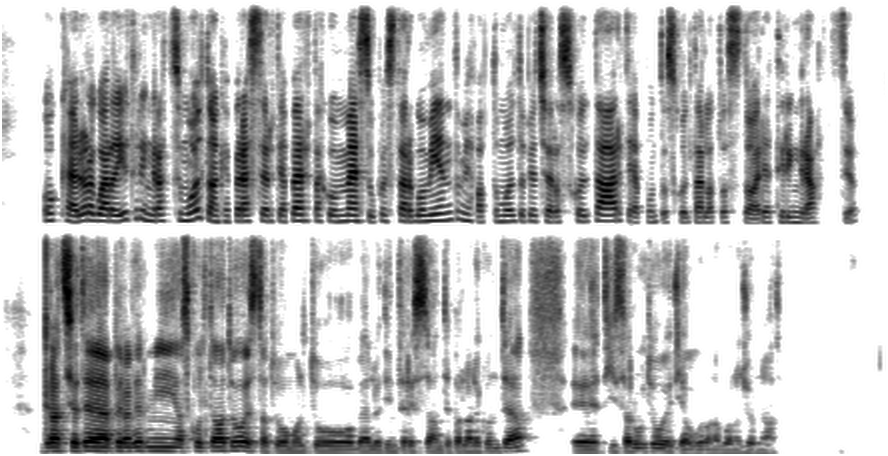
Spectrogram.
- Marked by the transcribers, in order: tapping
- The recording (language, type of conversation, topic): Italian, podcast, Che ruolo ha l'ascolto nel creare fiducia?
- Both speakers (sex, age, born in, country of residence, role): female, 20-24, Italy, Italy, host; male, 30-34, Italy, Italy, guest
